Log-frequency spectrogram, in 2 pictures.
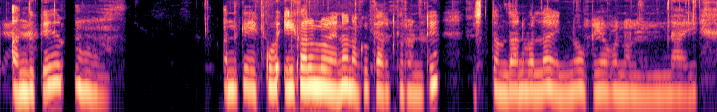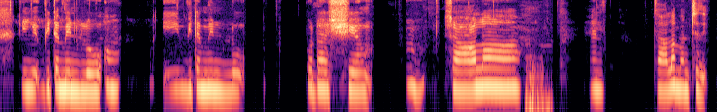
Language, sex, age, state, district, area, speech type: Telugu, female, 18-30, Telangana, Vikarabad, rural, spontaneous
